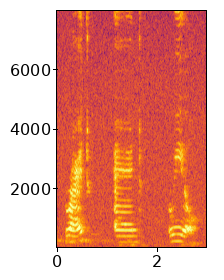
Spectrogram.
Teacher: the tongue curls up slightly on itself when produced. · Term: retroflex consonant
